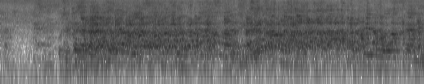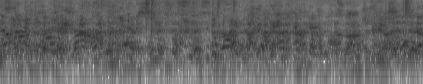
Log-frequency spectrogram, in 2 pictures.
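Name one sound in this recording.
A group of people chatter and laugh in a room.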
